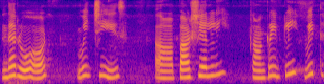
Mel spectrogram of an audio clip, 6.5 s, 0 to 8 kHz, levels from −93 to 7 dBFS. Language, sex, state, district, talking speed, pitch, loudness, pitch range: English, female, Andhra Pradesh, Sri Satya Sai, 90 wpm, 300 Hz, -18 LUFS, 255-330 Hz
